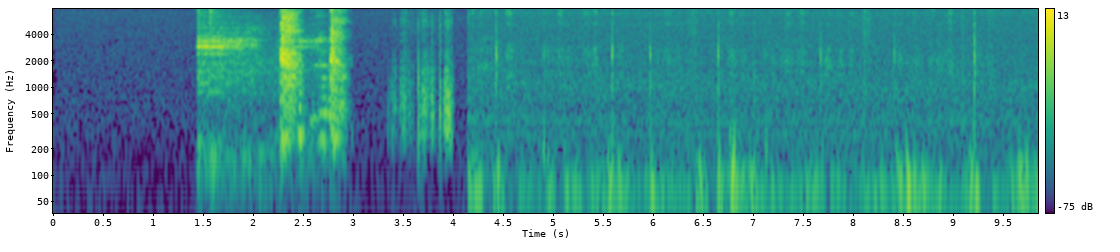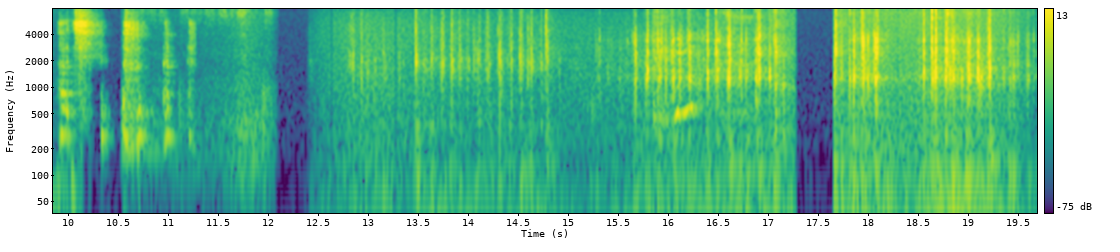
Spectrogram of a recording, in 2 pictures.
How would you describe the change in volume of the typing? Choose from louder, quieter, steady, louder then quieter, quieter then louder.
louder.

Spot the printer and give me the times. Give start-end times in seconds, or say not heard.
not heard.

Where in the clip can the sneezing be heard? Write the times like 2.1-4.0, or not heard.
1.4-3.0, 9.8-11.2, 15.8-16.9.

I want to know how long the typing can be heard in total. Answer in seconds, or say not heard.
7 s.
